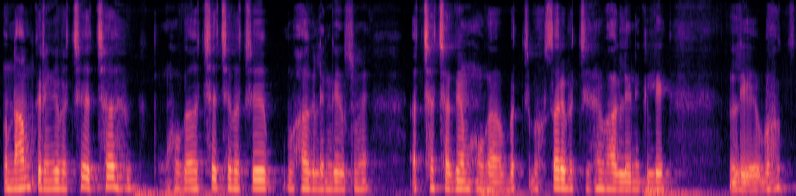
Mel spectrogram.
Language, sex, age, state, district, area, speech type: Hindi, male, 18-30, Uttar Pradesh, Jaunpur, urban, spontaneous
